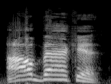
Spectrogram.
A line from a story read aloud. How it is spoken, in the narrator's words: the life man screamed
